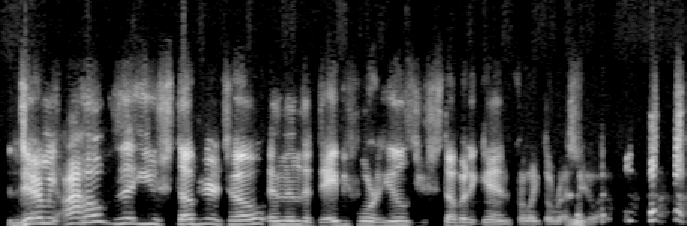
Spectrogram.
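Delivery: ordinary delivery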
